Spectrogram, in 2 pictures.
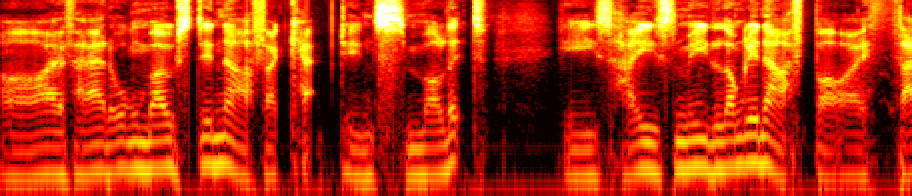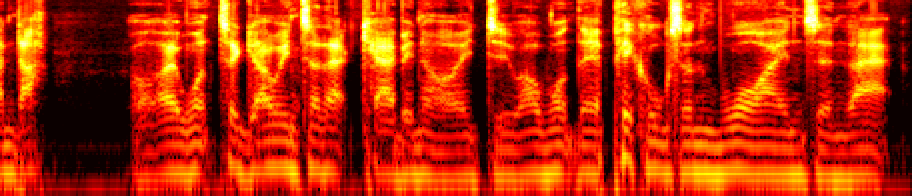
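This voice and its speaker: A man voicing an impatient, grumbling pirate coxswain with a surly growl and rough seafaring dialect. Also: sits low, fairly even intonation, a little slow, sharp tone, dry recording, heavily acted.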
